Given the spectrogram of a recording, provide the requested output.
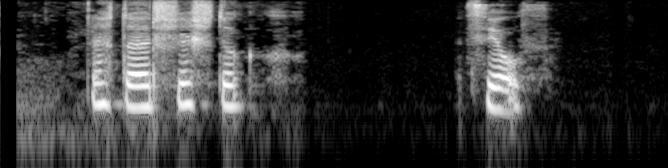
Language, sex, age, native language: Icelandic, male, 9, Icelandic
